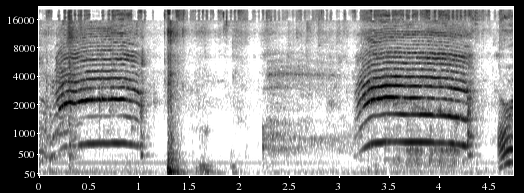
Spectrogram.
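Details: Indoor pet cat, one of rescue adoptees Moo and Daisy, lets out two long, loud, steady meows about two seconds apart, separated by a sharp knock and a brief low human murmur.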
